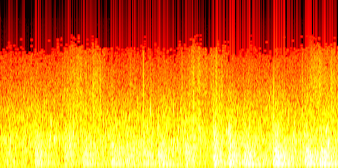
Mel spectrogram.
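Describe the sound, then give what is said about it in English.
Talking drums beat in rapid, rolling bursts, their low tones shifting in pitch from phrase to phrase over a steady, rumbling wash of noise. No voices are heard. “Listen. Talking drums again.”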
